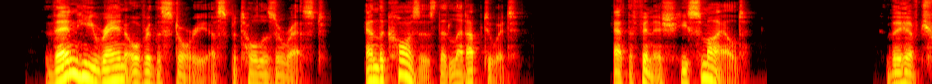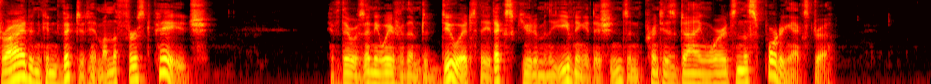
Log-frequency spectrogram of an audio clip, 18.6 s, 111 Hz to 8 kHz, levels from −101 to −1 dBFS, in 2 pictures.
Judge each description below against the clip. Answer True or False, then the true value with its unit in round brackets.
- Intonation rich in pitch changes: False (4.6 semitones)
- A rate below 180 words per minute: False (185 wpm)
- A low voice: True (100 Hz)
